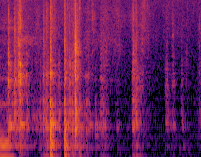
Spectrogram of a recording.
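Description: A few short clicks and crinkles of a clear plastic collector's case being handled in gloved hands.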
